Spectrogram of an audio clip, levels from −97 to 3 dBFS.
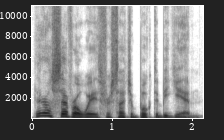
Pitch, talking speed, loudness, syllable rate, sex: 130 Hz, 280 wpm, -17 LUFS, 7.3 syllables/s, male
